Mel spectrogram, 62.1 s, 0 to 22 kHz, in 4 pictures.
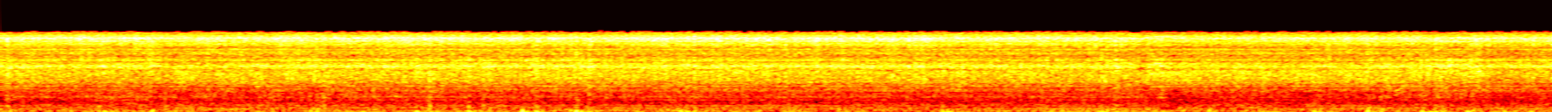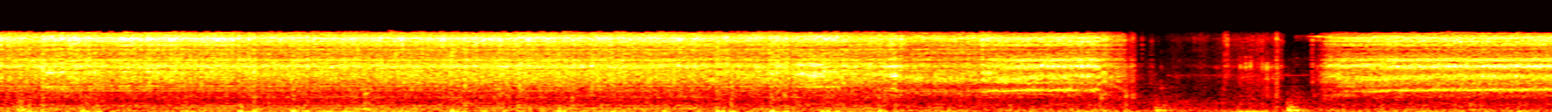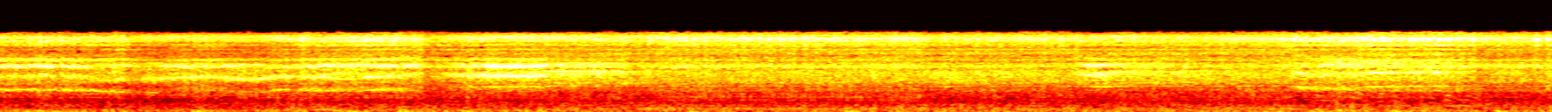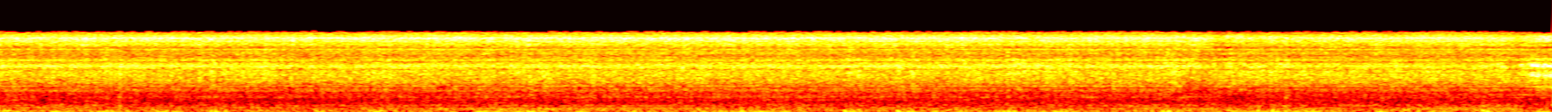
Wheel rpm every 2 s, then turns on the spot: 230, 230, 230, 230, 230, 230, 230, 230, 230, 230, 230, 230, 180, 30, 100, 160, 170, 200, 230, 230, 230, 230, 230, 230, 230, 240, 230, 230, 230, 230, 230.
26-28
